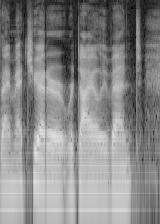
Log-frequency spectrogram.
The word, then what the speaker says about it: Rodial: I don't know if you remember or not, but I met you at a Rodial event. Rodial, that's how we say it.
